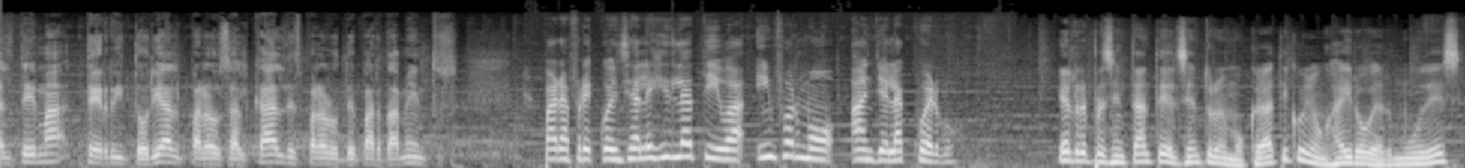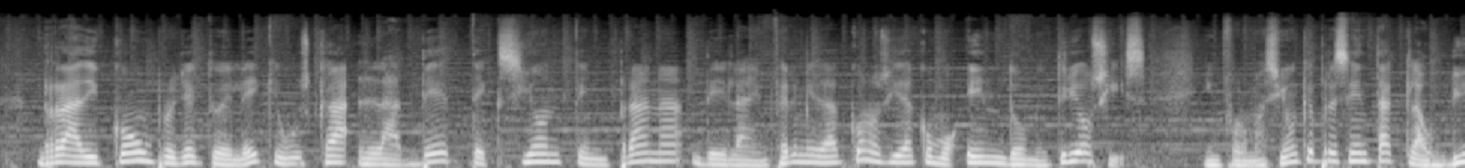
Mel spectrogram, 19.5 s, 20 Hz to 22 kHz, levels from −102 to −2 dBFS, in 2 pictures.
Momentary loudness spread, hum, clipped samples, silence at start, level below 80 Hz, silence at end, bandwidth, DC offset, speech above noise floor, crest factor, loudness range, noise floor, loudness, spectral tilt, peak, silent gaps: 6 LU; none; under 0.1%; 0 s; -36 dBFS; 0 s; 14.5 kHz; under 0.1%; 26 dB; 12 dB; 3 LU; -42 dBFS; -16 LUFS; -6 dB/octave; -4 dBFS; none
